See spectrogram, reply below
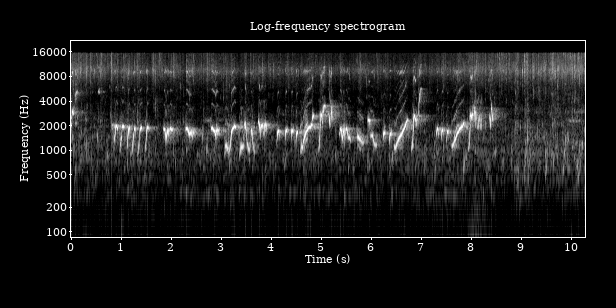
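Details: Wild White-rumped Shama singing a long, varied song of rapid whistled phrases, quick trills and sharp upslurred notes, delivered almost without pause for ten seconds over a steady high hiss.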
